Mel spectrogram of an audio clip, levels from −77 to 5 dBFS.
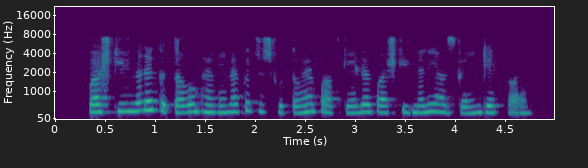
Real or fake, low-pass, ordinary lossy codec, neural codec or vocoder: fake; 7.2 kHz; Opus, 64 kbps; codec, 16 kHz in and 24 kHz out, 1.1 kbps, FireRedTTS-2 codec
